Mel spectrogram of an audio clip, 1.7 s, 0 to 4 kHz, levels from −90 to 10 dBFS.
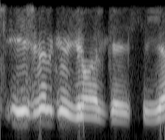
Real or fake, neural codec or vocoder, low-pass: real; none; 3.6 kHz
